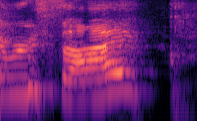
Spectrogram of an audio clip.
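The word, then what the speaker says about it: Ruthye: continuity or roof i depends on how you want to pronounce it um it's r-u-t-h-y-e well you invented her what i say ruth thai okay yeah i i she's named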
